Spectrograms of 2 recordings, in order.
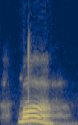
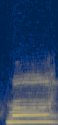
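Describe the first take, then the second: First: The pitch goes from high to low, snapping. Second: The pitch stays flat. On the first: "yang ketiga ma ya tinggi kerendahnya kayak bentak" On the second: "yang pertama ada ma datar aja"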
